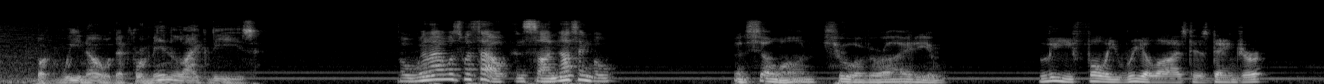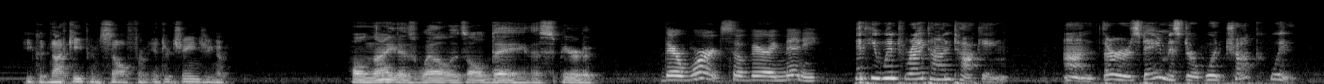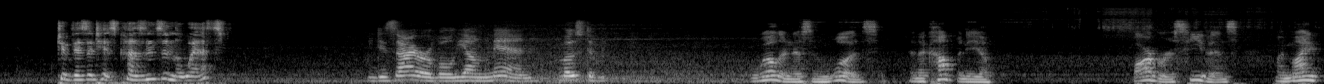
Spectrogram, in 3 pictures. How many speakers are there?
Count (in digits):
8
